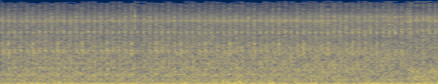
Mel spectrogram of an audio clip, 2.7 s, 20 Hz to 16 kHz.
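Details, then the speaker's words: Diesel Skoda Octavia that had a P0201 misfire, idling after the faulty injector was replaced and coded in: steady, even diesel clatter with no stumble or missed beats, all cylinders firing smoothly. Normal diesel idle. "okay guys we're back on with the new injector we're running very good as you can see"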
